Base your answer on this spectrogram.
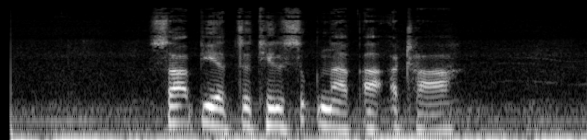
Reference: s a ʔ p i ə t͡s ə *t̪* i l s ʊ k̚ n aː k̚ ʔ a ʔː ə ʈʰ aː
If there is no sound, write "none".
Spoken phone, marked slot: t̪ʰ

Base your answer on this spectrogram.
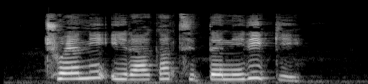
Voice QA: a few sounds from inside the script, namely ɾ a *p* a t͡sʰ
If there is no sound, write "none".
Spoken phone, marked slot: k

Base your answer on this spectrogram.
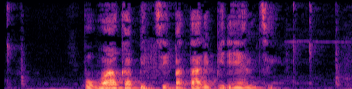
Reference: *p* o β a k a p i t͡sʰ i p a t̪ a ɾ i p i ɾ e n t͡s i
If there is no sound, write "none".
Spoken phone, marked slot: p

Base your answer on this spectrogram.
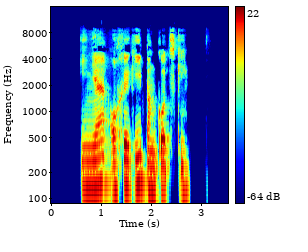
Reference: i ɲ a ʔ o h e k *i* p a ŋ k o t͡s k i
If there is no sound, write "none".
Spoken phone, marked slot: i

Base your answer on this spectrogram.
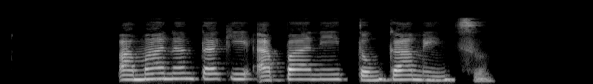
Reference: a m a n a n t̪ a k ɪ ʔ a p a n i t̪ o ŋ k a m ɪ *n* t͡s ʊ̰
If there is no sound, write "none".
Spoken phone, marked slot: n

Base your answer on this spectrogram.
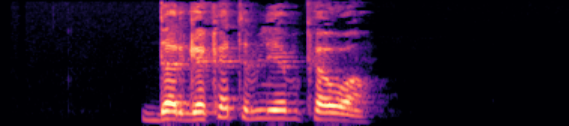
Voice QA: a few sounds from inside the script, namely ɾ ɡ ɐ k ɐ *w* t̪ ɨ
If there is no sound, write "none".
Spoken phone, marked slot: none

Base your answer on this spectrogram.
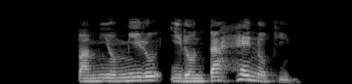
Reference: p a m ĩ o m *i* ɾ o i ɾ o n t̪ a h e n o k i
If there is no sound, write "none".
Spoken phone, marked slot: i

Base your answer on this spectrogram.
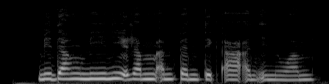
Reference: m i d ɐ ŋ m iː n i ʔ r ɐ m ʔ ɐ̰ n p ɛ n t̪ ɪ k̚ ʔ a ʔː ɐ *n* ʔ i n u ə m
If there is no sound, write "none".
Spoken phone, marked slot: n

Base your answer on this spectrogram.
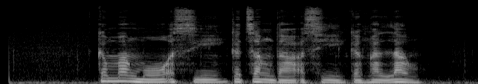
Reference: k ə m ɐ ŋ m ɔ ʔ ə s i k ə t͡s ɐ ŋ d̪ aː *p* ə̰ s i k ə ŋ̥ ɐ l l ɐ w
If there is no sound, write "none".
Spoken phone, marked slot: ʔ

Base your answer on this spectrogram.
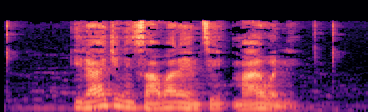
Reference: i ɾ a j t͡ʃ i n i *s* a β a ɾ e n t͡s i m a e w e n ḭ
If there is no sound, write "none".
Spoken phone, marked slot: s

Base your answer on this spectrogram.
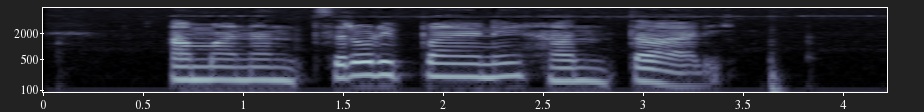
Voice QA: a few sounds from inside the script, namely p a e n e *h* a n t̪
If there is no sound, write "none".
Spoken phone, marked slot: h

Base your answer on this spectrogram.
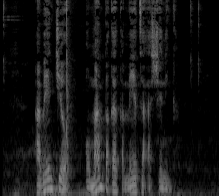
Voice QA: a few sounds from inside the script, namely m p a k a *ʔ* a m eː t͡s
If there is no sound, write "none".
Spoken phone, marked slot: k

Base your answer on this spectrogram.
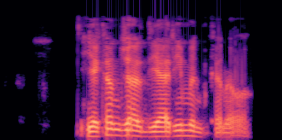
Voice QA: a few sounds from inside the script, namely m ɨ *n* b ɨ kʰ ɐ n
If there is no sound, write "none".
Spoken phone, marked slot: n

